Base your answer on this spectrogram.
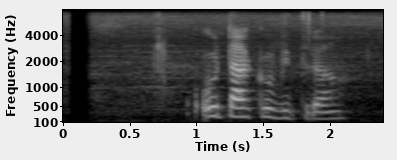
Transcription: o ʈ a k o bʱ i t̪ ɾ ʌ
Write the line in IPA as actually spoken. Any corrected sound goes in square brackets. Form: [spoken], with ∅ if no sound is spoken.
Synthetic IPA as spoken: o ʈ a k o bʱ i t̪ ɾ ʌ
